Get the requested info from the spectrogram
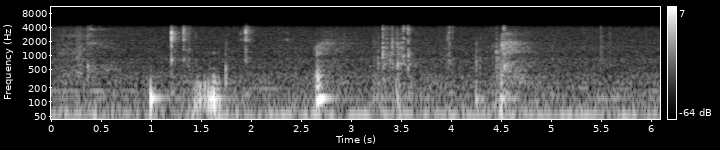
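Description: Irregular light clicks and knocks, about a dozen unevenly spaced, as a small plastic electronics box is handled and set down, over a faint steady hum.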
